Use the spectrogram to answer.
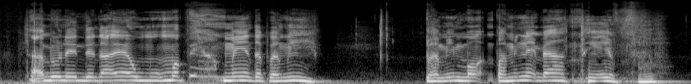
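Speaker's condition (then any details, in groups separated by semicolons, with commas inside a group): Cerebral palsy; speech not normal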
